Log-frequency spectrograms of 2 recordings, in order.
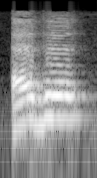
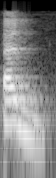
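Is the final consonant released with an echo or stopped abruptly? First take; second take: echo; stopped. First: The final d is released with a slight echo. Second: The final d is stopped abruptly, tongue held. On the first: The speaker calls it right. "بالتباعد بين طرف اللسان وما يحازيه من مخرج الدال هكذا" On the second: The speaker calls it wrong. "ولا ينطقونها"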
